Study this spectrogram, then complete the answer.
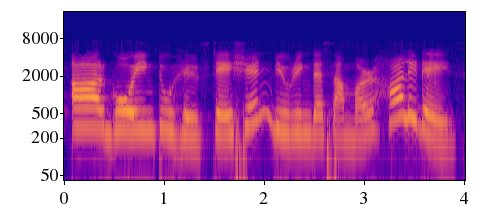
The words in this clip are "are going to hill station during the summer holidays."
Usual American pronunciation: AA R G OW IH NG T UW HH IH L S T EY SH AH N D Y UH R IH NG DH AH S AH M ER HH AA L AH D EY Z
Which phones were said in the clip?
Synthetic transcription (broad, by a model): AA R G OW IH NG T UW HH IH L S T EY SH AH N D Y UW R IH NG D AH S AH M ER HH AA L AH D EY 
